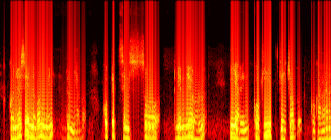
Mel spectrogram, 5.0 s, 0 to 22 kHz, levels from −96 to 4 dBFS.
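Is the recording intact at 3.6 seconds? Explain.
No. A block size mismatch (truncated) runs throughout. Each block's end is dropped, which fits 256-sample reads. This leaves a 188 Hz buzz and speech running 1.88 times fast.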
